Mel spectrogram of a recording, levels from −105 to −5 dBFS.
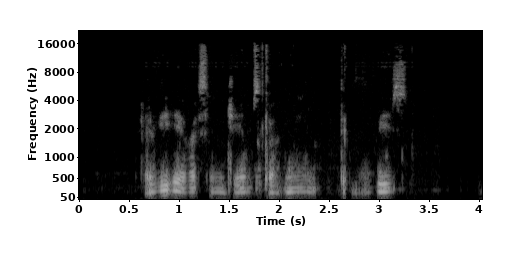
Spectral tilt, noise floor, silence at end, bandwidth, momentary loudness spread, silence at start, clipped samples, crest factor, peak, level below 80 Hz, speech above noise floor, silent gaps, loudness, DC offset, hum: -4.5 dB/octave; under -90 dBFS; 0.75 s; 16 kHz; 14 LU; 0.65 s; under 0.1%; 20 dB; -30 dBFS; -86 dBFS; over 43 dB; none; -48 LUFS; under 0.1%; none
